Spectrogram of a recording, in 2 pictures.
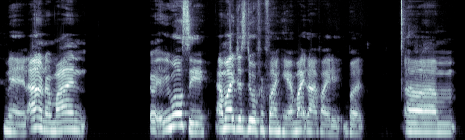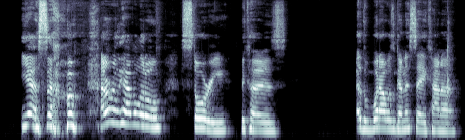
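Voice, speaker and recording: A woman's voice: mid-range voice, lively intonation, measured pace, a bit bright. A young woman co-hosting a podcast, chatting casually with a giggly, rambling manner and plenty of fillers. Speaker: podcast co-host. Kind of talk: casual chat.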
